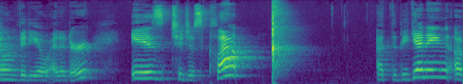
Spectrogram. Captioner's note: claps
